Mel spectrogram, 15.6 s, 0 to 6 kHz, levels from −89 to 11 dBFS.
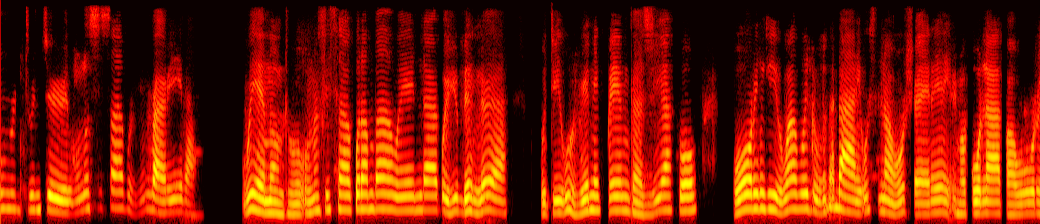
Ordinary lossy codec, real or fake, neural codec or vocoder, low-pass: AAC, 32 kbps; fake; codec, 16 kHz, 1 kbps, X-Codec, HuBERT features, trained on balanced general audio; 5.4 kHz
